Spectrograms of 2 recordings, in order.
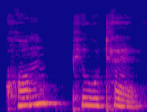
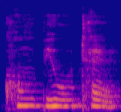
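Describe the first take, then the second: First: कंप्यूटर again, slower and drawn out; teacher's slow second take of कंप्यूटर; slow repeat. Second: कंप्यूटर with a k sound at the start; teacher's first take of कंप्यूटर; German example word. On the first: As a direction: stretch कंप्यूटर slowly for learners. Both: Shown as a demonstration. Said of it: "जैसे".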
